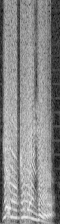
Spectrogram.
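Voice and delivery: high, full-force acted yell; shouted question. Driver yelling at a stranger in the woods, shouted. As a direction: holler it across the distance. Driver yells to lost man.

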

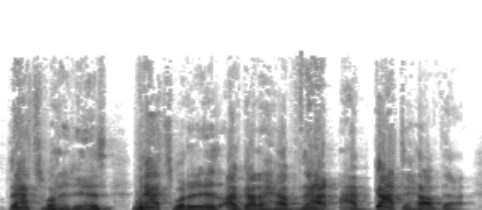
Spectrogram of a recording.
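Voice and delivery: eager, quickened rabbi voice; mildly excited retelling of a man who finally sees it; a touch of eager excitement. Retold or imitated. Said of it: "the guy got all excited".

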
